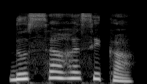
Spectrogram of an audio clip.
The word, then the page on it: ದುಸ್ಸಾಹಸಿಕ: Kannada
